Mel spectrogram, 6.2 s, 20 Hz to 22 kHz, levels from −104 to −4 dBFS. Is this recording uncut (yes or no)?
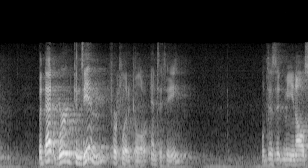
no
